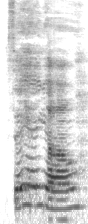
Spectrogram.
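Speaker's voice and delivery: put-on high, loud sing-out for the baby; baby talk. Mother has her newborn greet viewers, high baby talk.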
